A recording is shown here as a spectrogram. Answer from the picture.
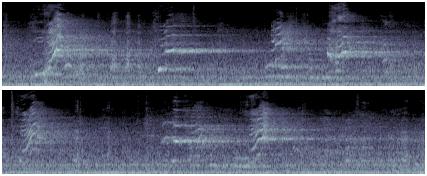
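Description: Excited high-pitched squeals and laughing shrieks from young children, about five of them, each sweeping sharply upward in pitch, over a steady low hum of a large indoor room.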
